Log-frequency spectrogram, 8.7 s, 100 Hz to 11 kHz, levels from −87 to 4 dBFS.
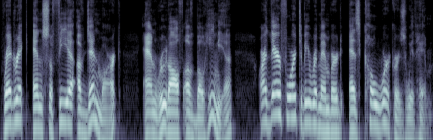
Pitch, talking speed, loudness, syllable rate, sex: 145 Hz, 125 wpm, -17 LUFS, 4.5 syllables/s, male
